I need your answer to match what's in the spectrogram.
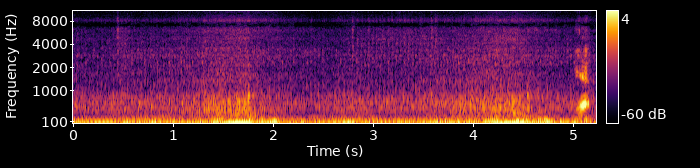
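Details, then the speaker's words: Land Rover Defender 110 diesel just after replacing the failed fuel lift pump and re-priming: steady low clatter at idle, even and settled with no misfire or stumble; running cleanly, sounding much better. "really nice and there we go that sounded a lot better"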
